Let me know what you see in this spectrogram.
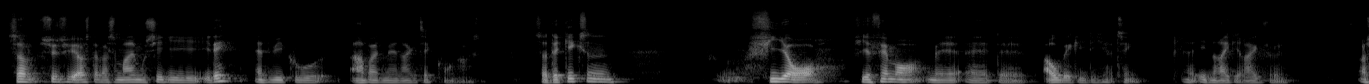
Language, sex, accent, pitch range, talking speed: Danish, male, native, 95-110 Hz, 170 wpm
